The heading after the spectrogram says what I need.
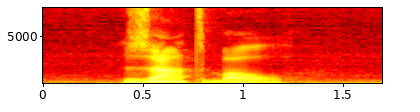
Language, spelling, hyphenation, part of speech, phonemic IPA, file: Dutch, zaadbal, zaad‧bal, noun, /ˈzaːt.bɑl/, Nl-zaadbal.ogg
- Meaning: testicle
